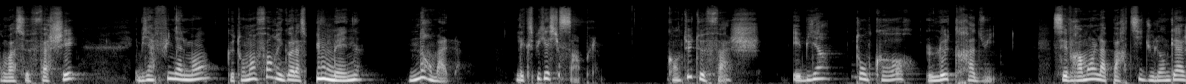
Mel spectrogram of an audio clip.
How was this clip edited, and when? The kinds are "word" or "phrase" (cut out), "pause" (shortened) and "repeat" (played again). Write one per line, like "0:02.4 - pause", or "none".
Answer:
0:03.1 - phrase
0:05.6 - word
0:08.5 - word

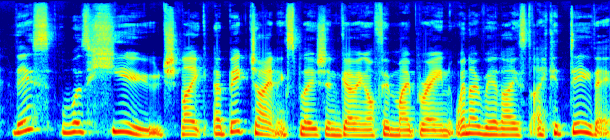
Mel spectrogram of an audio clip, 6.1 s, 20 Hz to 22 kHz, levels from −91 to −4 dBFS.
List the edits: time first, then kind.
0:01.8 - word

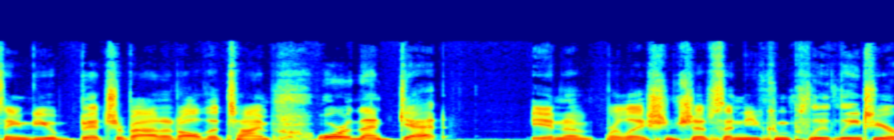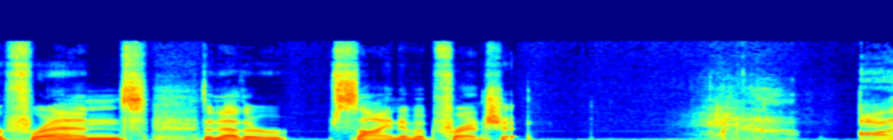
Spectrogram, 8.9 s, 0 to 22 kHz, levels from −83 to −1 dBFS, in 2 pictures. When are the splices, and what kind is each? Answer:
0:01.9 - word
0:02.6 - word
0:03.0 - word
0:04.3 - word
0:05.5 - word
0:06.6 - word

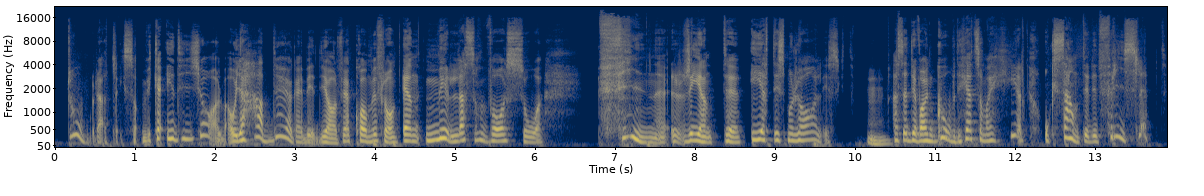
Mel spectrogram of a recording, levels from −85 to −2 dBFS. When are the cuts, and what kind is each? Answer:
0:08.6 - pause

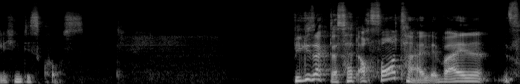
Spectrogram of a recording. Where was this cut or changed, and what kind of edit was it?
none

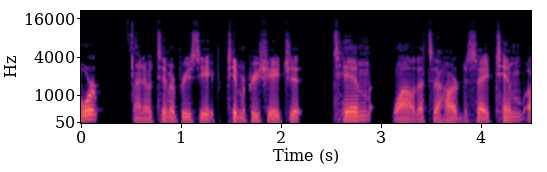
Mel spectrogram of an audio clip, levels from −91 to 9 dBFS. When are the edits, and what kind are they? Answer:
0:03.0 - pause

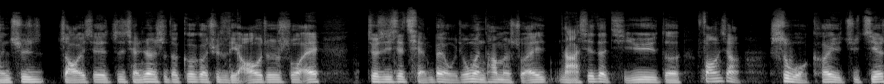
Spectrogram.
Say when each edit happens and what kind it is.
none

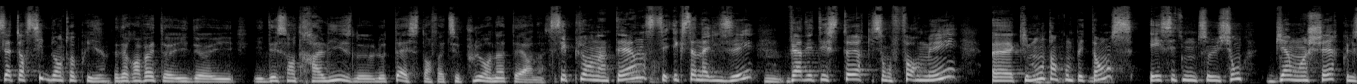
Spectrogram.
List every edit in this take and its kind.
none

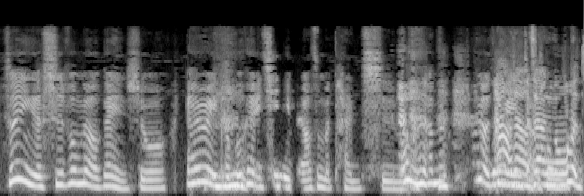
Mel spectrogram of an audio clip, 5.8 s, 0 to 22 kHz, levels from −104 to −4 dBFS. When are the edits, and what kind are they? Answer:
0:01.8 - pause

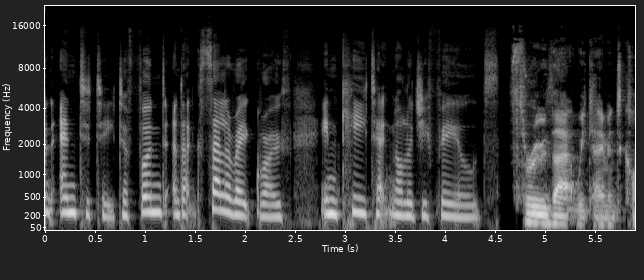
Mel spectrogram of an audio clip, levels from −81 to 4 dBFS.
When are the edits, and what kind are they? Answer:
0:04.6 - pause

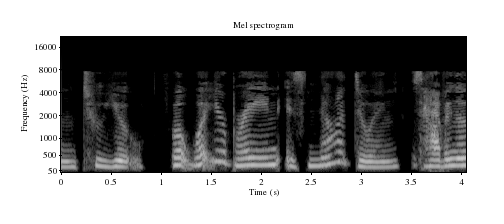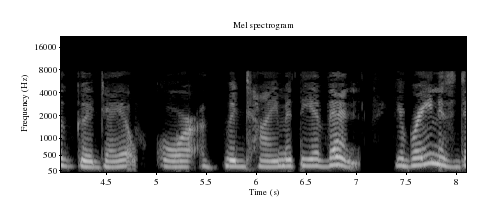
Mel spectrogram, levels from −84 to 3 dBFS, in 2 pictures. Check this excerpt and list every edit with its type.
0:03.4 - pause
0:04.8 - word

